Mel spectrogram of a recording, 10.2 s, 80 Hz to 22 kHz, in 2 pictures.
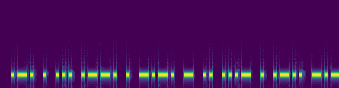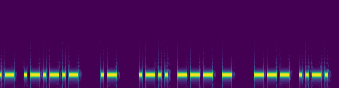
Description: Morse code, heard as a keyed tone, about 25 wpm, 610 Hz. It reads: RESPECTIVELY. A LOT OF
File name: 2011-07-mp3 / n24 QRP OTAKU 25wpm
